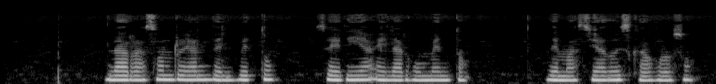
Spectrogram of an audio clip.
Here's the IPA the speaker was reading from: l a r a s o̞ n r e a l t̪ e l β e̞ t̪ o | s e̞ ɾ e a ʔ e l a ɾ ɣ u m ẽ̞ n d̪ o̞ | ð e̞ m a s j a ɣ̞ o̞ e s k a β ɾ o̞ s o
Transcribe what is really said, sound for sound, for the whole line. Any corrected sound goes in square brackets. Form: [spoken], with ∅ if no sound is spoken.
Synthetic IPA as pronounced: l a r a s o̞ n r e a l [d̪] e l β e̞ t̪ o | s e̞ ɾ [i] a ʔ e l a ɾ ɣ u m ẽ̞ n [t̪] o̞ | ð e̞ m a s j a [ð̞] o̞ e s k a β ɾ o̞ s o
